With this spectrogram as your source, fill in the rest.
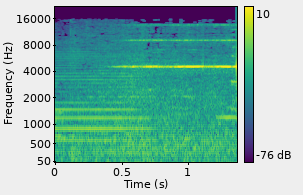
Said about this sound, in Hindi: कुछ देर बाद ट्रेन एक छोटे से स्टेशन पर रुकी।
